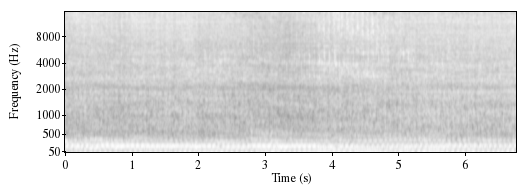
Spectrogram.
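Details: Suzuki GS750 after top-end engine overhaul: steady four-cylinder idle with firm, even low pulse and faint valve patter; smooth, healthy normal idle.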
